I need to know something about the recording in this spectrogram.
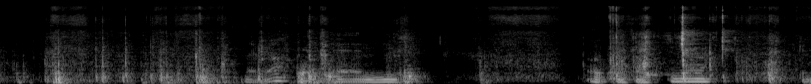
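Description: Cardboard packaging being handled as a box's printed outer sleeve is pushed off and the inner box's lid lifted: scraping and sharp clicks, the loudest a sharp snap late on. Short bursts of a man's voice, with no clear words, come in alongside the handling.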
